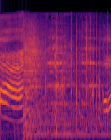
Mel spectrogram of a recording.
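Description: A cartoon character's drawn-out vocal cry, falling in pitch, in the first half second, then background music with held notes.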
